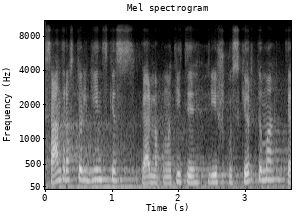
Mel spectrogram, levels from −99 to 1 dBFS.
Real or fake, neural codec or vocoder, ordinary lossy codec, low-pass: real; none; Opus, 16 kbps; 7.2 kHz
